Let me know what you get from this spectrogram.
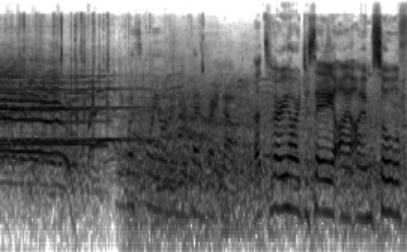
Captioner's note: cheering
